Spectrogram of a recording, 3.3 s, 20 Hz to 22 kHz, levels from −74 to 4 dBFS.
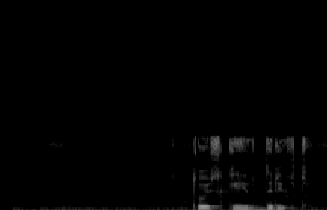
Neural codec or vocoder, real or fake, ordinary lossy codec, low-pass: none; real; none; none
